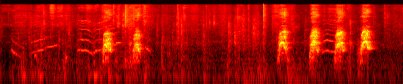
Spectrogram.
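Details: Pet Chihuahua, a family's beloved dog, vocalising indoors while its toilet is being changed: thin rising whimpers and whines at first, then four sharp, high yapping barks in quick succession near the end.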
